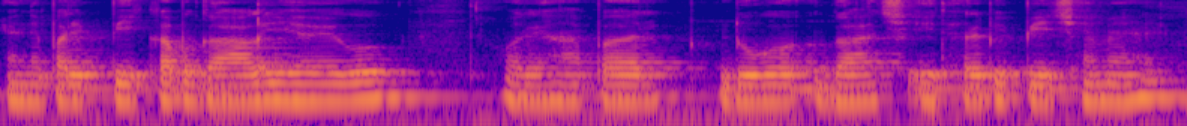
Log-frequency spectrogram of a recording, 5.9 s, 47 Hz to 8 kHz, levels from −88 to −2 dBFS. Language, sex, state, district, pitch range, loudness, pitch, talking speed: Maithili, male, Bihar, Lakhisarai, 125-135 Hz, -36 LUFS, 130 Hz, 170 wpm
